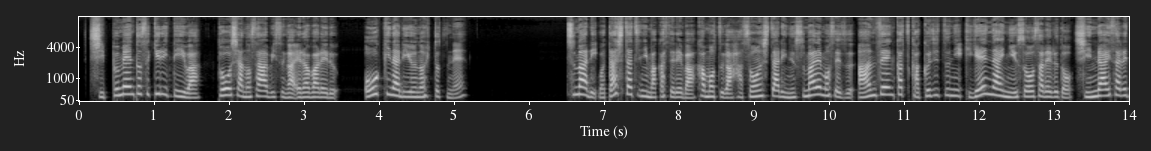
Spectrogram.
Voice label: Japanese Tokyo Accent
